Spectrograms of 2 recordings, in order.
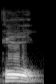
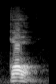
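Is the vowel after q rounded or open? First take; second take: rounded; open. First: The vowel after q sounds rounded like u. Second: The vowel after q sounds open like a. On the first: The speaker calls it wrong. "تقول قو ... انت شلون تجيب لي ضمة؟ غلط" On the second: The speaker calls it right. "مفتوحة"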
